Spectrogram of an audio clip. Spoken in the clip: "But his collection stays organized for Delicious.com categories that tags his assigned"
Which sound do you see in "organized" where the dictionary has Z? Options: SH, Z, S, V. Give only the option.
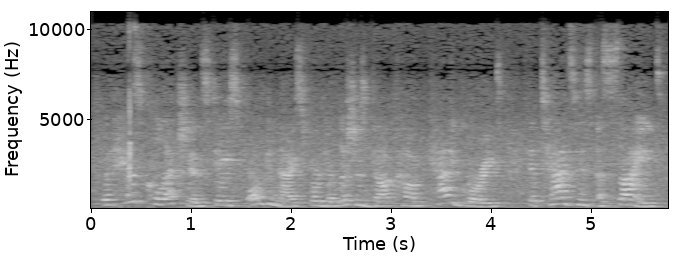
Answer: Z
